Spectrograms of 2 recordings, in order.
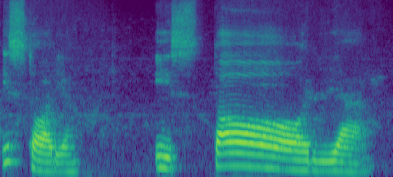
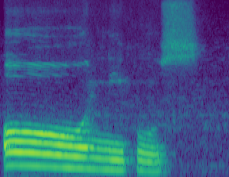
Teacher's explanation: Porque na palavra história, o som é aberto. E já na palavra ônibus, o som é fechado. Preste atenção nos sinais que são usados nessas palavras.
